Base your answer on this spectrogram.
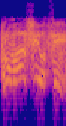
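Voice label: Serbian bomb failure mood med, speech; War Thunder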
